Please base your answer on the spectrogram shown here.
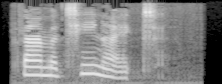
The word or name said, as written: famatinite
